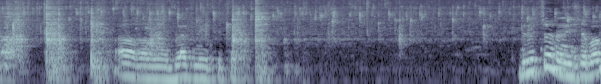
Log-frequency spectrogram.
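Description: A metal spatula scrapes and clicks against a wok.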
